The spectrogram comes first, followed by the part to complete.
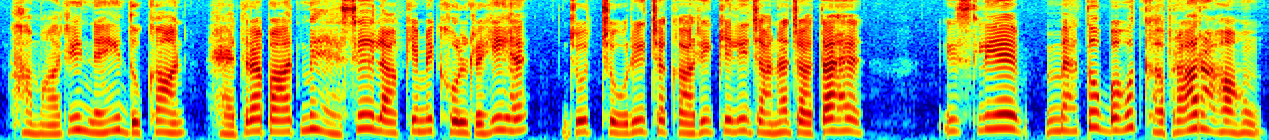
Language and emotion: Hindi, fearful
